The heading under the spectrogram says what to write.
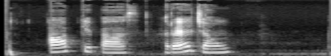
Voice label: Urdu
